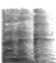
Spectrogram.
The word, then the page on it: bannock: British English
